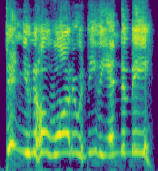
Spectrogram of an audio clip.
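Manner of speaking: high, loud despairing wail; anguished witch wail. A narrator's reading. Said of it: "in a wailing, despairing voice".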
